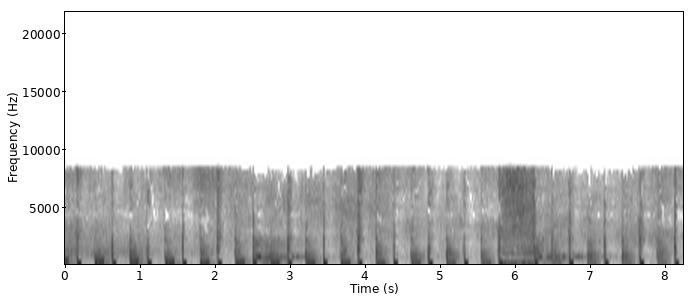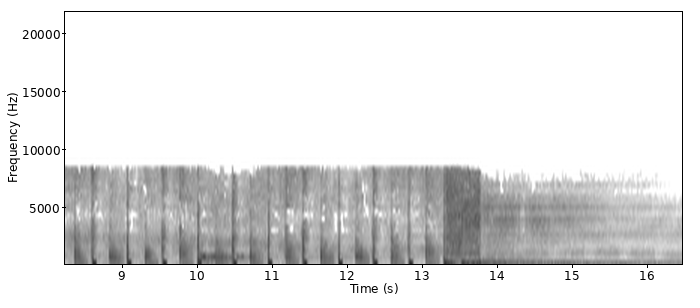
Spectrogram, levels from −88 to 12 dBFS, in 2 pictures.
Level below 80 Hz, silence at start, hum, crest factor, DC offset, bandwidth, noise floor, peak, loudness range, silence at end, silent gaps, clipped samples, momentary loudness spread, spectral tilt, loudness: -38 dBFS; 0 s; none; 18 dB; under 0.1%; 8.8 kHz; -43 dBFS; -2 dBFS; 3 LU; 0.35 s; none; under 0.1%; 11 LU; -4.5 dB/octave; -21 LUFS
